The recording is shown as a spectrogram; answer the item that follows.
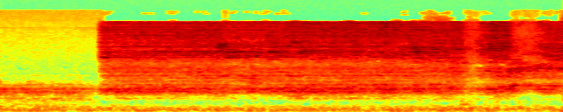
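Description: A steady hiss that starts suddenly less than a second in and runs on evenly.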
